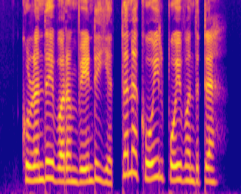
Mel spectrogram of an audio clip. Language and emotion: Tamil, sad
